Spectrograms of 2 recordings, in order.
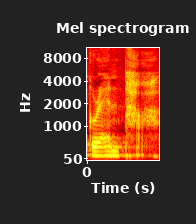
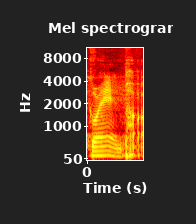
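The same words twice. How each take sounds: First: It is said with a South African accent. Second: It is said with a Canadian accent. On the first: The speaker calls it right. "I couldn't say grandpa" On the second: The speaker calls it wrong. "it came out like grandpa"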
